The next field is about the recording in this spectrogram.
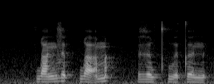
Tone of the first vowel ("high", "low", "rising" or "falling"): rising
